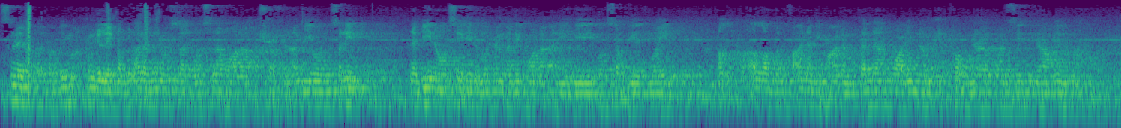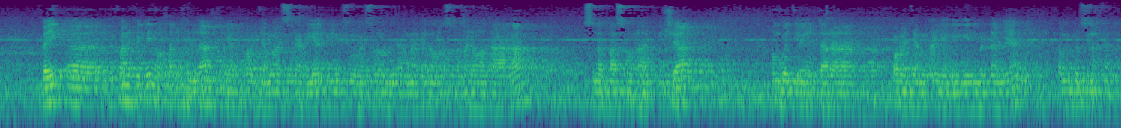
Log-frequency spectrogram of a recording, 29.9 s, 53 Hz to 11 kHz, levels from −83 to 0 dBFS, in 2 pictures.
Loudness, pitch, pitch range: -24 LUFS, 125 Hz, 120-130 Hz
